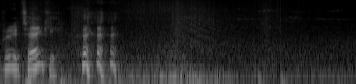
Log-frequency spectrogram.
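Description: A magic blast bursts with a rushing whoosh.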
